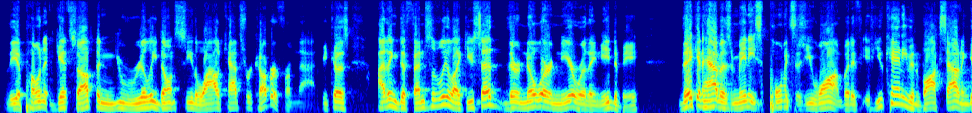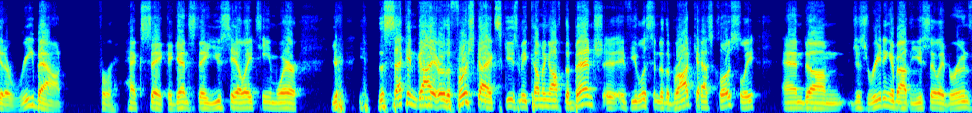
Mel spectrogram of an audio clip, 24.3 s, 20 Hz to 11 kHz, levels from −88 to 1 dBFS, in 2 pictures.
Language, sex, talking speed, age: English, male, 215 wpm, 30-49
